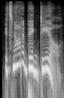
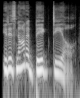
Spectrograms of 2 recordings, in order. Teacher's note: The stress usually falls on the word big.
